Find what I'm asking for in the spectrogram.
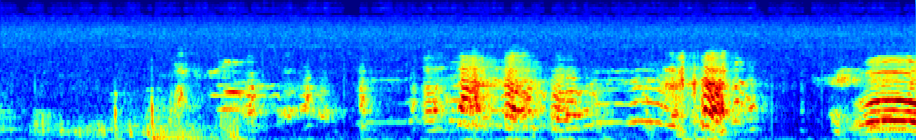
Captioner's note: laughing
